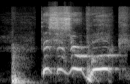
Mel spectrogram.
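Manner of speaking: very high, loud squeal; shocked delight. Retold or imitated. Returning teacher discovering the student's book, very high squeal. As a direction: squeal it in amazed joy.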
